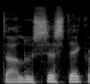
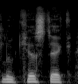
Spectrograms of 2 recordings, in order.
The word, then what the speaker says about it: leucistic: This, again, is that leucistic or sometimes pronounced leukistic.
